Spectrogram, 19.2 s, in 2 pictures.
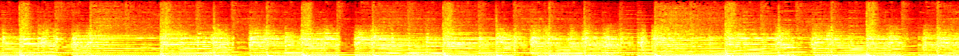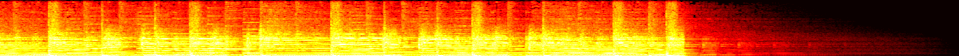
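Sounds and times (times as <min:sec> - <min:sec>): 
indie pop rock music: 0:00.0 - 0:17.0.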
